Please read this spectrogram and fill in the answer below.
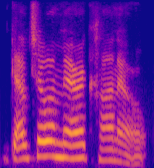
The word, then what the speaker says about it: Gaucho Americano: Yeah, Gaucho Americano.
